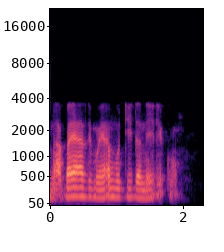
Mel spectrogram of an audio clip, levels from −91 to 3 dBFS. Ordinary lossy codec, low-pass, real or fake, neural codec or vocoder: none; 3.6 kHz; fake; vocoder, 22.05 kHz, 80 mel bands, HiFi-GAN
